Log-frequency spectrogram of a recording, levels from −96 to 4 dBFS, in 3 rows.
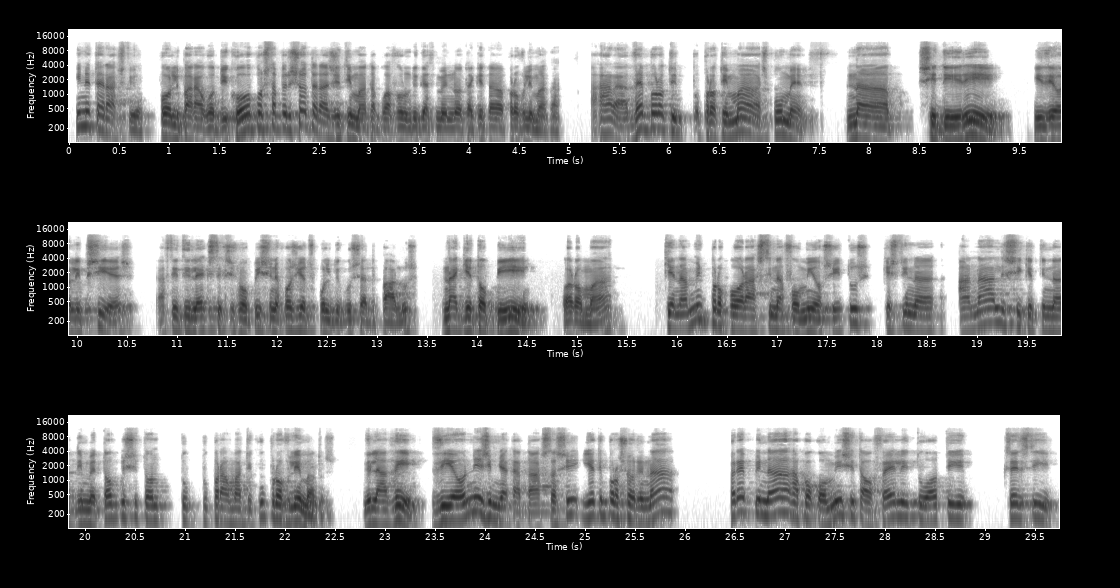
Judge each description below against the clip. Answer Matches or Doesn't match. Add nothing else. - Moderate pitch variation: Doesn't match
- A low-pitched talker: Doesn't match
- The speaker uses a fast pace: Doesn't match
